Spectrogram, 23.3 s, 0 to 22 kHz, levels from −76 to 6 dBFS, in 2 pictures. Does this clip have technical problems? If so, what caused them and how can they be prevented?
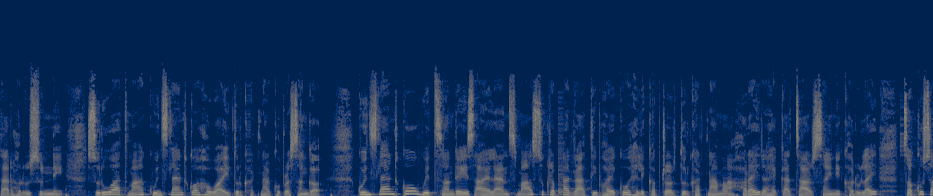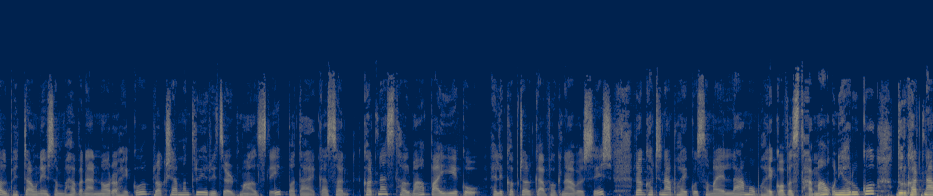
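Yes. Lost LE Audio frames occur at 3.09–3.17 s, 6.98–7.04 s, 9.02–9.12 s, 11.25–11.30 s, 13.09–13.12 s, 17.61 s and 21.73–21.77 s. The gaps run from about 10 ms to 80 ms. At 3.09 s and 9.02 s the losses are scattered over 80 ms and 100 ms, with the longest runs around 40 ms and 50 ms. The durations fit whole 10 ms frames going missing on the Bluetooth link. At each gap the LC3 decoder filled in by repeating the last spectrum with randomised phase, so tonal parts briefly smear into noisy hash instead of dropping out cleanly. The longer gaps fade as the concealment decays. Better radio conditions or a more robust link configuration with retransmission headroom would prevent these losses.

Sudden gain jump: from 14.97 s to 15.09 s the level drops by about 7 dB, then comes back. At 21.28 s it jumps up by about 8 dB and stays there to the end. 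In both cases the sound and the background noise shift together in a single step, with no fade. The likely cause is a digital gain setting applied from one sample to the next without a ramp. Smoothing every gain change over a few milliseconds would prevent these jumps. The light lossy compression in the clip is present but isn't causing a separate problem here.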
